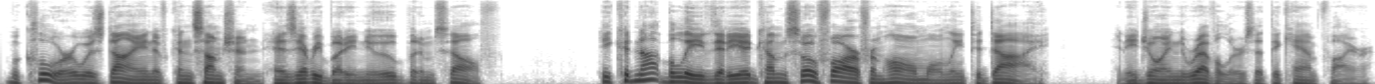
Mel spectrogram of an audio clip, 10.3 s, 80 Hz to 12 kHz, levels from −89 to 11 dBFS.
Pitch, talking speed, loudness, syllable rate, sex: 110 Hz, 200 wpm, -18 LUFS, 5.7 syllables/s, male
